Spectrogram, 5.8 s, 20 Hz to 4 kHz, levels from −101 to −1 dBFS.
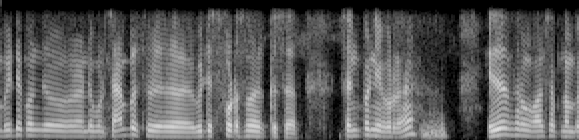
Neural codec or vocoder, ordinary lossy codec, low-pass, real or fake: none; none; 3.6 kHz; real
